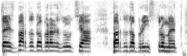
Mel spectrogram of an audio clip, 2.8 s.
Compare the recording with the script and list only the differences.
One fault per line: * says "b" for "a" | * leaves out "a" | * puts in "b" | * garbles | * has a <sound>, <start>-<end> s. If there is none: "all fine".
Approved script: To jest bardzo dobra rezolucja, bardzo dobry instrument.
all fine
